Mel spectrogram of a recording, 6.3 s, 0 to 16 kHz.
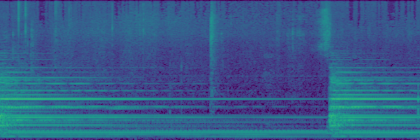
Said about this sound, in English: The bell struck 12.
